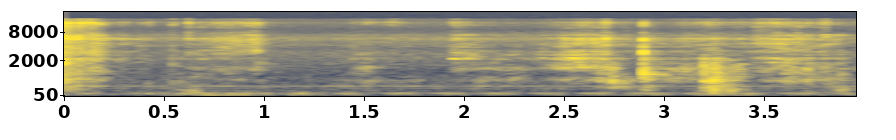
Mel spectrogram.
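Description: Long acrylic nails and fingertips flip and brush the white pages of an open, medium-sized paper notebook. Quiet, soft papery rubbing and rustling is heard throughout, with sharper, bright page-flick sounds near the end.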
